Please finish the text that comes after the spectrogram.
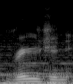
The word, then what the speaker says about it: Ryujin: Ryujin Industries. Okay. Movery is saying Ryan Industries.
